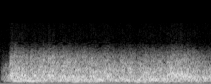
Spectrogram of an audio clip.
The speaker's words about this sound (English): The night of the storm. Such a storm.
